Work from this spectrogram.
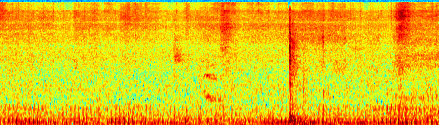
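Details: Domestic cat turning affectionate in the dog's absence, purring in a soft continuous low rumble with regular rhythmic pulsing; a faint rustle and a single short tap partway through.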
